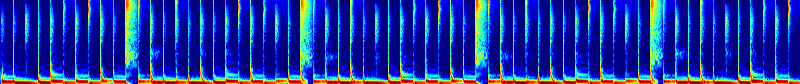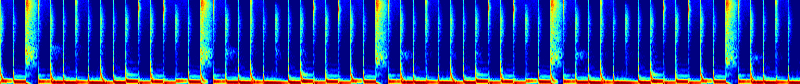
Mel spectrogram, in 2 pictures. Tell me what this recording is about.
Loop created in NI Reaktor
glitch, loop, reaktor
